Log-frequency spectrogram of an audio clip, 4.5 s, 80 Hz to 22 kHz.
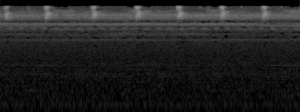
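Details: High, brief cricket chirps roughly every 0.65 seconds on a summer night in a forest, set against a steady whining chorus of many insects.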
